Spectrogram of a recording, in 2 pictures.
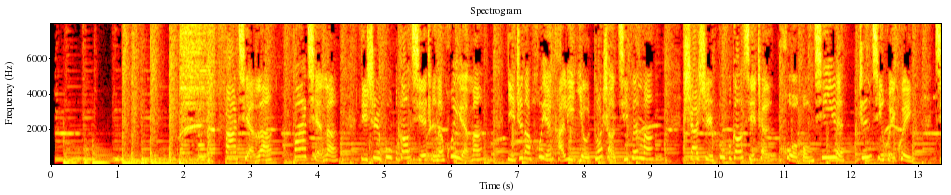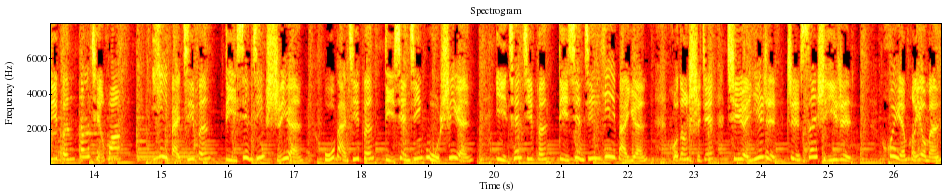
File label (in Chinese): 女声 广告 鞋城 （青春活泼）; 步步高鞋城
